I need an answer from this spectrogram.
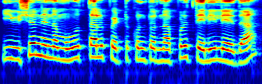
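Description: An exasperated young man keeps questioning his friend in a storybook reading, voiced by a woman. The voice sits a little high and stays close to the reader's own. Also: fairly even intonation, very fast, mellow, natural voice.

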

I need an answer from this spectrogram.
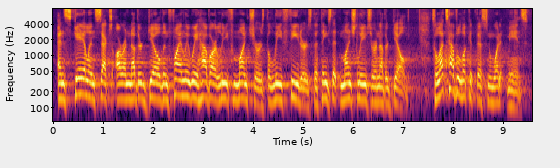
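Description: A man's voice: on the high side, fairly bright tone. Man, middle-aged, conference lecture, asks the audience questions, long hall reverb. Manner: engaging, quizzes the audience. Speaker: conference speaker on tree pests. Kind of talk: lecture with slides. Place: large dark conference hall with a stage.

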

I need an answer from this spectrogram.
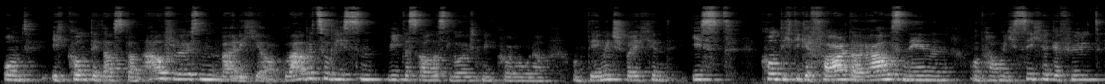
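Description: A natural health vlogger, a middle-aged woman from Switzerland, sits at a table in a small room and earnestly chats through a personal story to camera, dramatizing her own thoughts. She talks at normal speed with a creaky, medium-pitched voice and hardly any pauses, recorded from a distance with a roomy off-mic tone.

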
